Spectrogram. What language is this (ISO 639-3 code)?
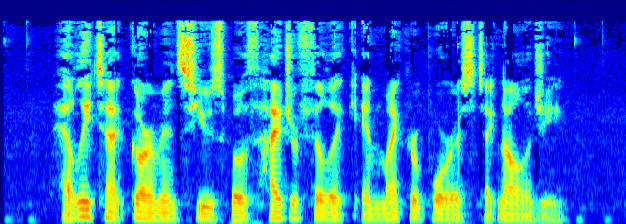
eng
